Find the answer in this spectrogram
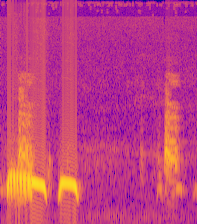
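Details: Spotted dove kept as a decoy, calling to draw in wild birds in a rural setting; one long hoarse coo and a shorter curved coo, then a brief chirp from another bird.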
